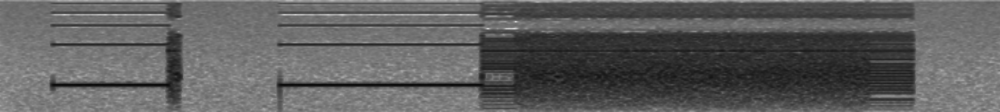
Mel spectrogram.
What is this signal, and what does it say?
ZX Spectrum tape loading, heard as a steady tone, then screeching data.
